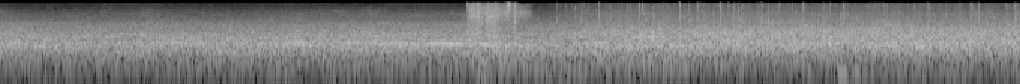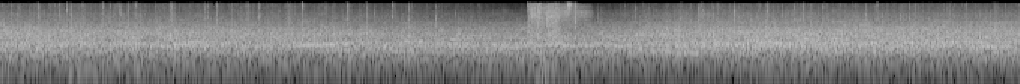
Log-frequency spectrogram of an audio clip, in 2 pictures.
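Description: A large crowd cheers and murmurs steadily in a big echoing arena.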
